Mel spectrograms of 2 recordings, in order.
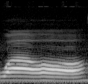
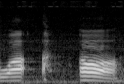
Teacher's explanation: WOW with just vowels after the w we say wha oh there's that little interruption that catching the throat in the middle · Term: glottal stop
